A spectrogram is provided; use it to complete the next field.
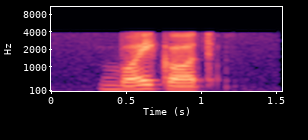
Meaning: boycott
- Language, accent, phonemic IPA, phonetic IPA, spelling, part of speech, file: Armenian, Eastern Armenian, /bojˈkot/, [bojkót], բոյկոտ, noun, Hy-բոյկոտ.ogg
